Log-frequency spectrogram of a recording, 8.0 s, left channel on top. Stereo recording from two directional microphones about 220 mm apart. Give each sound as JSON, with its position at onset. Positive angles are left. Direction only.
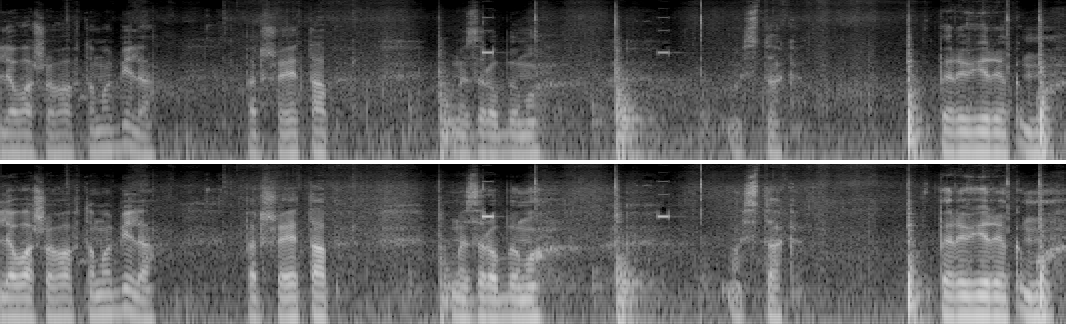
{"t": 0.0, "sound": "speech", "side_deg": -5}
{"t": 4.9, "sound": "vehicle", "side_deg": 90}
{"t": 5.5, "sound": "speech", "side_deg": -5}
{"t": 7.0, "sound": "speech", "side_deg": -5}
